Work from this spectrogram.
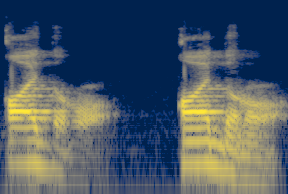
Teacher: Kemudian rnya juga disukunkan saat waqf lailatil qadr. Qadr jadi tebal bukan fi lailatil qadr tipis qadr ya.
